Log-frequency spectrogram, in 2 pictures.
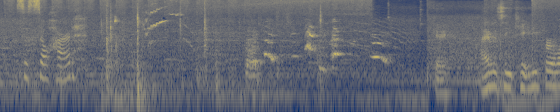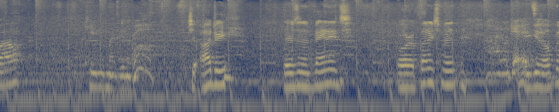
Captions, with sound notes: This is so hard. (screeching) - Okay, I haven't seen Katie for a while, Katie might be in the-- (gasps) Audrey, there's an advantage or a punishment. - I will get it.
